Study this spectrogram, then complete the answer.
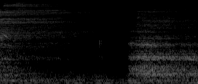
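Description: A short run of breathing, with a soft rush of air, a brief pause, then another full exhale. The breaths are deep and come from the stomach.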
